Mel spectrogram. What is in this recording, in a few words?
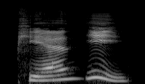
"pian2yi5", chinese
